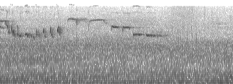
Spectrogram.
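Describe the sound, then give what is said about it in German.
A European robin sings a short run of high, thin warbling notes, some quick and trilled, others drawn out and sliding, over a steady low background hum. “Aber es ist ein Rotkehlchen.”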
